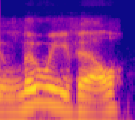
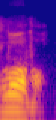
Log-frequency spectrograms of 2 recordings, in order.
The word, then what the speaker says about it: Louisville: If you say Louisville or Lewisville, you ain't from here. There are very specific ways we say things. And that's just two examples. You know, it's Versailles and it's Louisville.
